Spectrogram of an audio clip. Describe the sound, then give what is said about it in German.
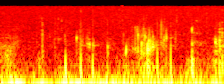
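Small wet mouth sounds of someone sipping water between sentences, a series of soft clicks and gulps at an uneven pace over a steady low hum. “Ich trinke immer zwischendurch ein bisschen Wasser, ne? Nicht, dass ihr euch wundert.”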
